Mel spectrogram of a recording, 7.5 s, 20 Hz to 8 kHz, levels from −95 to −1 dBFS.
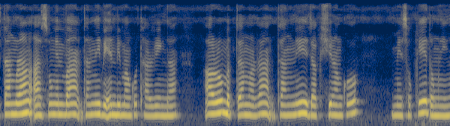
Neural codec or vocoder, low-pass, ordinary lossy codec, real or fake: autoencoder, 48 kHz, 128 numbers a frame, DAC-VAE, trained on Japanese speech; 7.2 kHz; AAC, 48 kbps; fake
